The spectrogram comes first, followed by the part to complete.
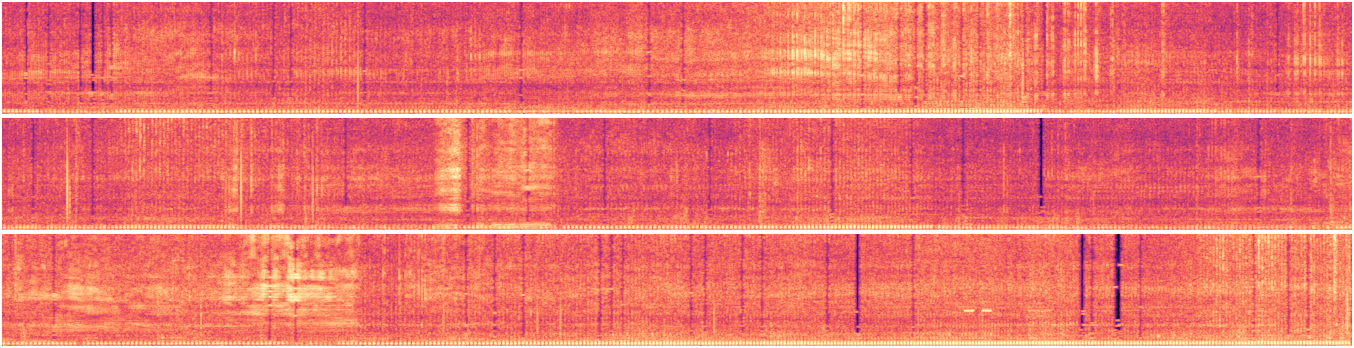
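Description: Dirt bike engine running under way, heard from on the bike, easing off briefly a few times and pulling harder over the last several seconds.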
